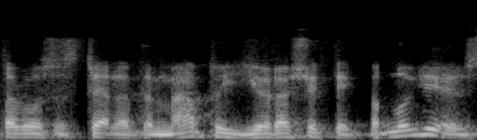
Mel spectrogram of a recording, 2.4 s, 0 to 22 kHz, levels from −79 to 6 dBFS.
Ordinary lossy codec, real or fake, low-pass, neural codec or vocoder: Opus, 32 kbps; fake; 7.2 kHz; codec, 16 kHz, 1.1 kbps, Voila-Tokenizer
